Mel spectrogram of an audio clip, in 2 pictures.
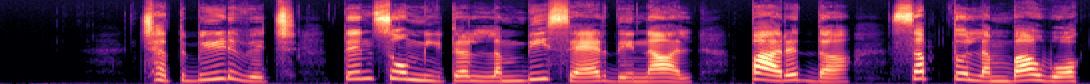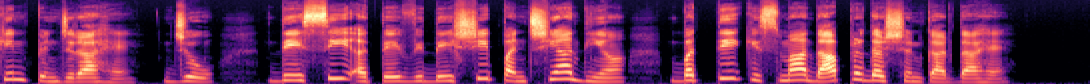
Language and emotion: Punjabi, neutral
